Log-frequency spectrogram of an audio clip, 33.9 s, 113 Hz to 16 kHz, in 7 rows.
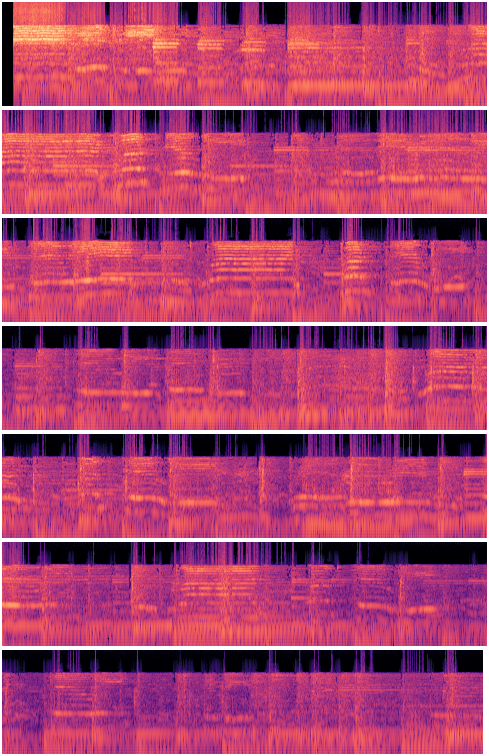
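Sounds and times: steady bass beat: 0.1 - 6.7
live band playing: 0.1 - 33.9
person singing: 0.1 - 33.9.

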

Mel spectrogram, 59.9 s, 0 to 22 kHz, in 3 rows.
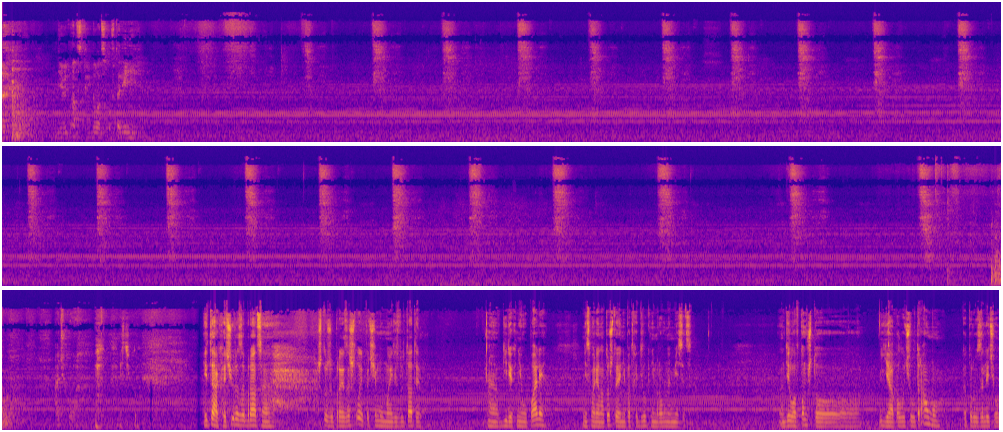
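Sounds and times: steady hum: 0.0 - 59.9
man's sharp hissing breaths: 3.1 - 32.0, 32.9 - 34.2, 35.0 - 39.6, 45.3 - 46.3.

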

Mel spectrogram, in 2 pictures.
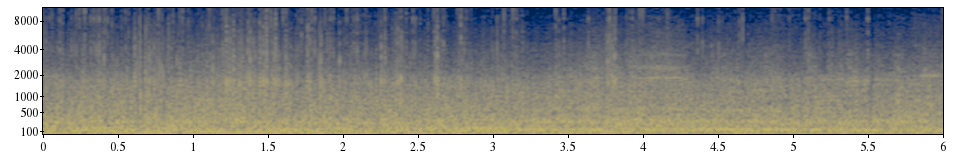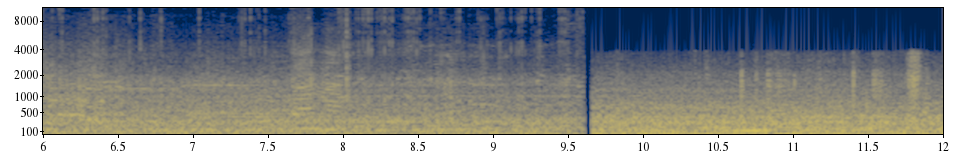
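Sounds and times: car engine and tyre noise: 0.0 - 12.0
low hum: 0.0 - 12.0.

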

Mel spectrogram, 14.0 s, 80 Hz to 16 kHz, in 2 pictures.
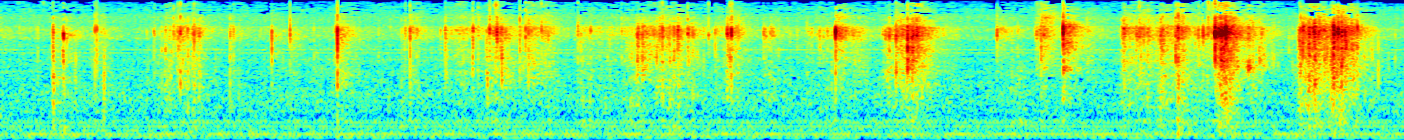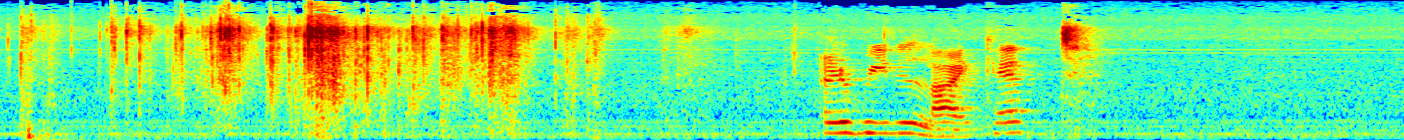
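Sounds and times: plastic packaging crinkling: 0.1 - 10.8.

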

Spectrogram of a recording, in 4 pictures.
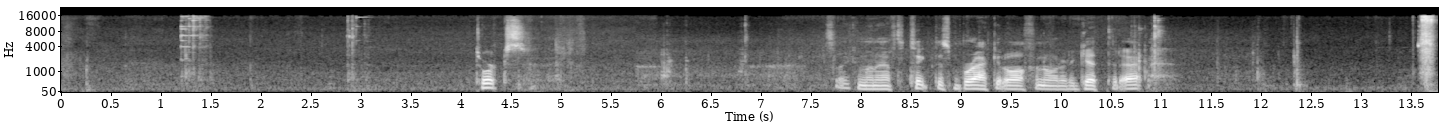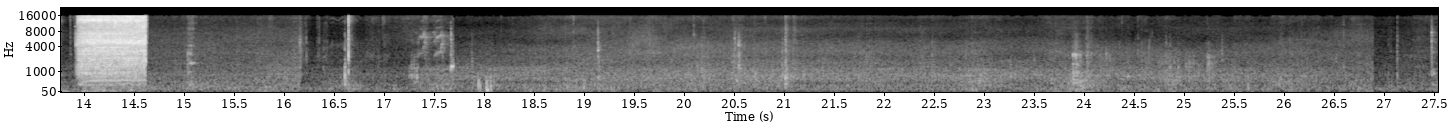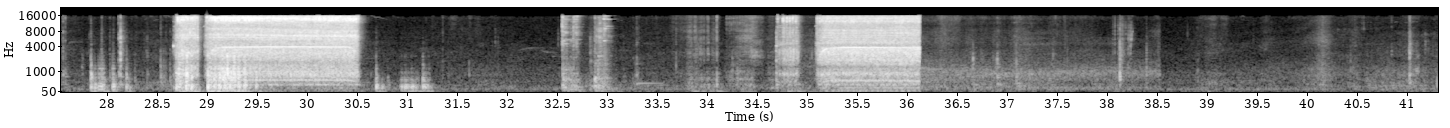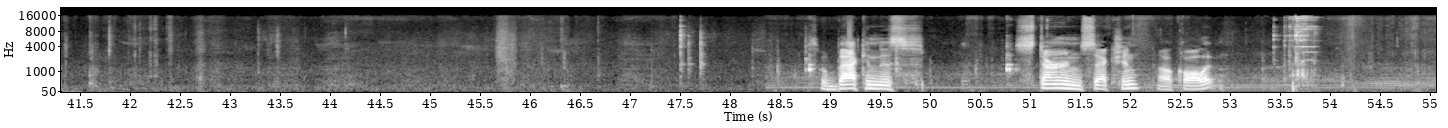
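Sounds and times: cordless drill running: 13.6 - 14.6, 28.7 - 30.6, 34.7 - 36.2.

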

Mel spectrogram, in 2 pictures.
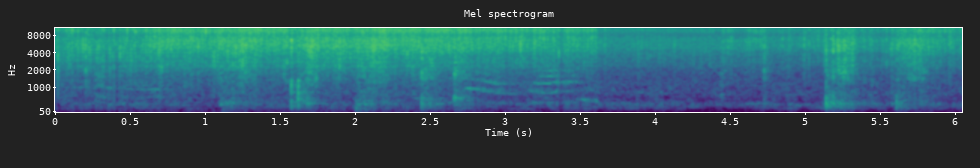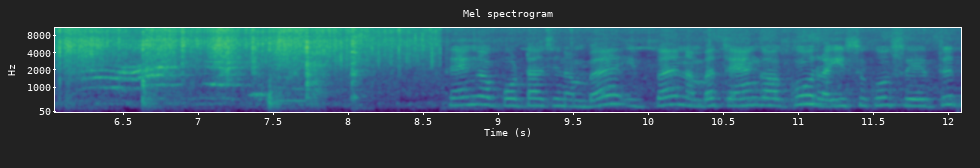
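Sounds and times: coconut sizzling in hot oil: 0.0 - 8.7
steel spoon scraping pan: 0.2 - 2.9, 4.7 - 8.3.

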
